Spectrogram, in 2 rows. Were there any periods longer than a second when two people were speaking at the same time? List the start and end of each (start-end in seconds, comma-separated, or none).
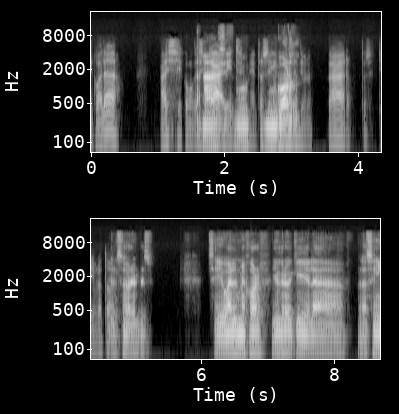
1.6-3.2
